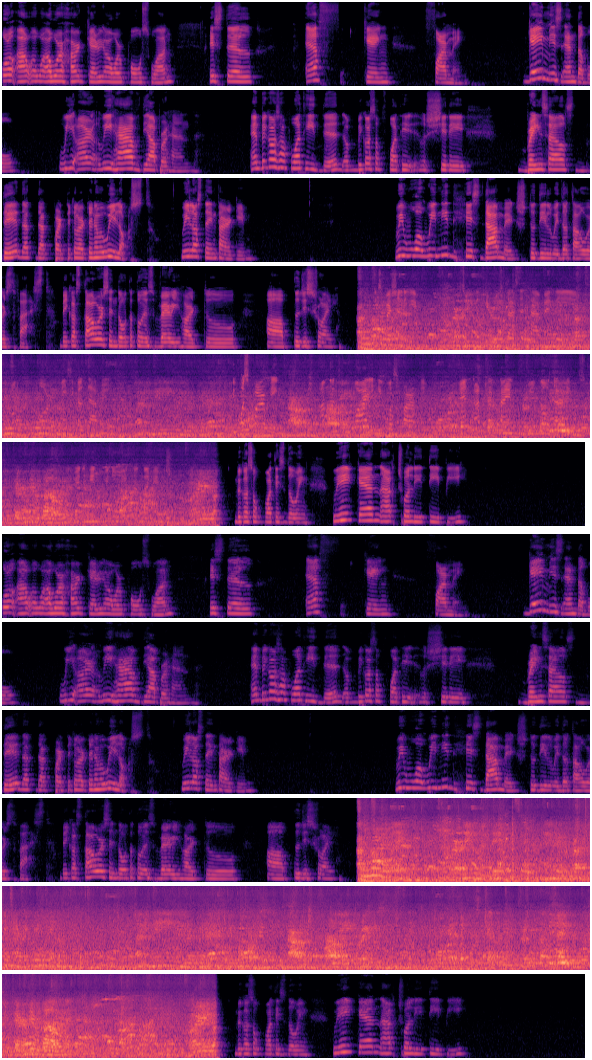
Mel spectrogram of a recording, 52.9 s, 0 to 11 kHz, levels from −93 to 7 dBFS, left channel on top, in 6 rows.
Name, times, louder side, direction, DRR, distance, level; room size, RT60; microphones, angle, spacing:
voice 1, 0.0-2.5 3.1-3.7 4.5-4.9 5.4-5.8 6.5-6.9 7.8-9.0 9.7-11.7 12.5-15.7 16.6-19.7 20.3-21.4 23.5-27.0 27.3-29.9 30.4-31.4 32.0-35.5 35.8-37.1 38.7-39.5 40.0-41.7 42.1-44.5 45.2-47.1 47.6-48.7 49.1-51.0, left 5 dB, 60° left, 0.4 m, -35 dB
sound 1, 31.8-47.3, right 6 dB, 85° right, 0.4 m, -23 dB
3.3 x 2.8 x 2.4 m
head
